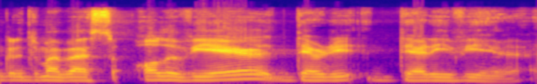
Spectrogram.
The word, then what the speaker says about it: Olivier Derivière: Composed by, I'm going to do my best, Olivier Derivière. It's French. He is French. Yes. I know that much. I believe that is how you pronounce it.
